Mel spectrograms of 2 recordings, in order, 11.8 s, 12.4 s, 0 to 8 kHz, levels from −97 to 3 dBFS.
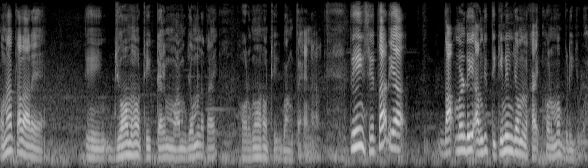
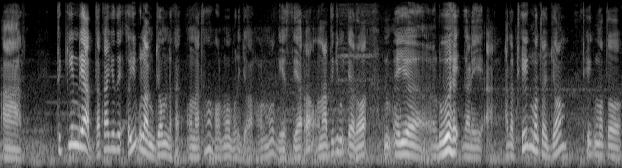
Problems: background sounds at intervals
